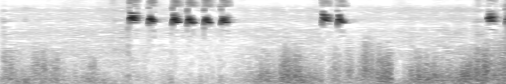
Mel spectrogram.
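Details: Three-month-old goldfinch chick singing strongly: short bursts of bright, high chirped notes, a run of six in quick succession, then a pair and a final pair, over a low rumbling background.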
